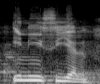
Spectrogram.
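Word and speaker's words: initial: गया दोस्तों इनी और टी आई एल का उच्चारण आपको क्या कर देना है सीएल यही लिखा गया आपका इनिशियल क्या लिखा मेरे दोस्त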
